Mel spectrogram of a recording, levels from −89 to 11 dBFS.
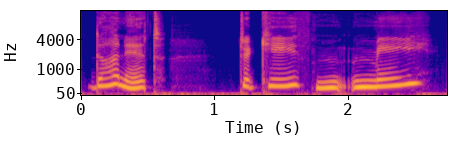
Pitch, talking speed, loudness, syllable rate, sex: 260 Hz, 65 wpm, -14 LUFS, 2.5 syllables/s, female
